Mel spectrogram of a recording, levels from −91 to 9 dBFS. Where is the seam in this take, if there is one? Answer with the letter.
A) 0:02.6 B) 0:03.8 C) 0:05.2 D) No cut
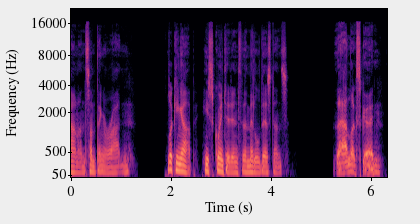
D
